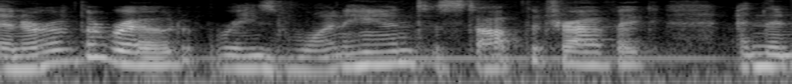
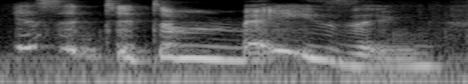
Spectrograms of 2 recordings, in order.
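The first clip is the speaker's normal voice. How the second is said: put-on old lady marveling; 6 semitones higher, slower than usual. A narrator's reading. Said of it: "An old lady from Beacon Hill said".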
